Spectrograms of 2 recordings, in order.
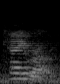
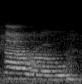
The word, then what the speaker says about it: Cairo: Now, the ones of us who grew up around here, you know I'm saying it right. If you ever hear anybody pronounce it Cairo like it should be, you know they're not from here.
